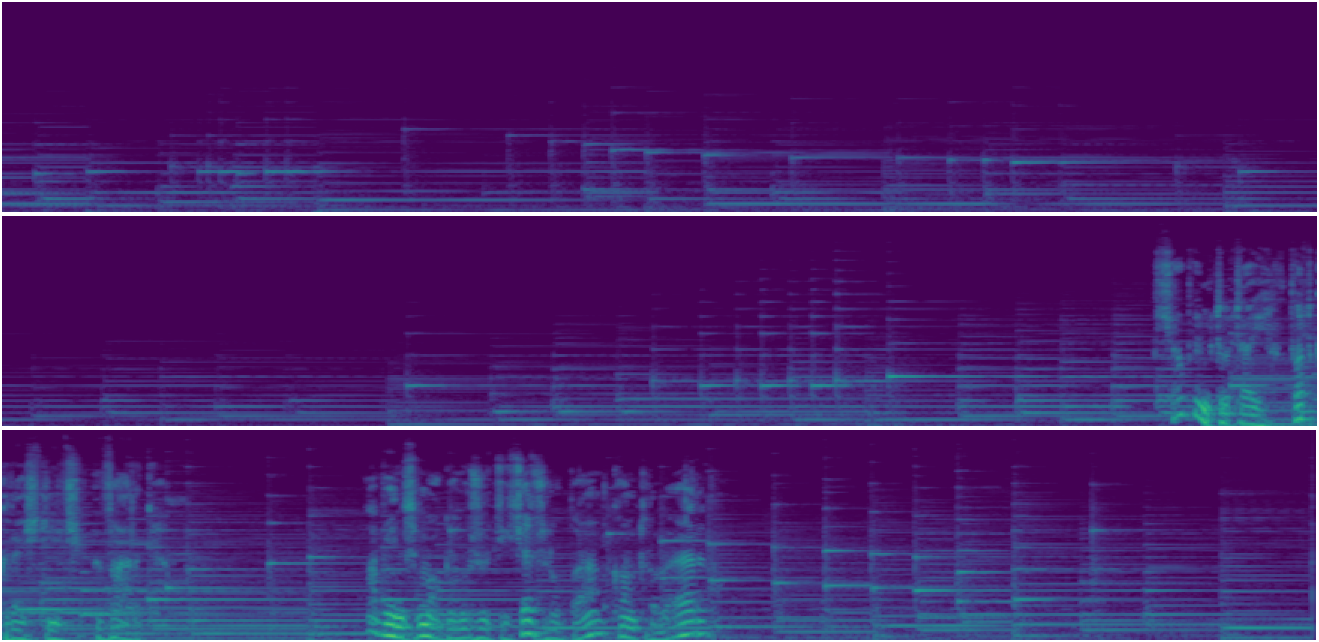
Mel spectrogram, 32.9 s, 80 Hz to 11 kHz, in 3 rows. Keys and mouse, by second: 0.0 click, 0.5 click, 0.8 click, 1.0 middle click, 1.4 middle click, 2.1 click, 2.5 click, 2.9 middle click, 3.2 click, 3.5 click, 3.9 click, 4.5 click, 4.8 click, 5.1 middle click, 5.8 click, 6.2 middle click, 6.8 click, 7.5 click, 7.9 middle click, 9.3 click, 9.6 click, 10.4 click, 10.9 ctrl+click, 11.6 middle click, 12.3 click, 12.8 click, 13.2 click, 13.5 middle click, 13.9 middle click, 14.5 click, 14.9 click, 16.4 f, 16.7 middle click, 27.6 ctrl+r, 32.0 click.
